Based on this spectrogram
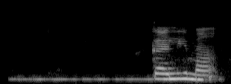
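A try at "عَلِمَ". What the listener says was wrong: अलीमा, काफ है, ऐन है।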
